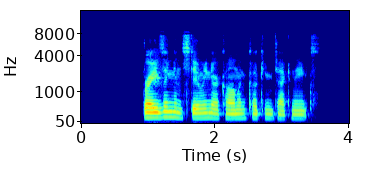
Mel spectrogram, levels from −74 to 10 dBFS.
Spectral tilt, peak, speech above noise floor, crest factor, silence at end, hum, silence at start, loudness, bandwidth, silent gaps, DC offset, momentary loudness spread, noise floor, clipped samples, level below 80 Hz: -5.5 dB/octave; -4 dBFS; 58 dB; 22 dB; 0.5 s; none; 0.95 s; -24 LUFS; 8.8 kHz; none; under 0.1%; 13 LU; -82 dBFS; under 0.1%; -74 dBFS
